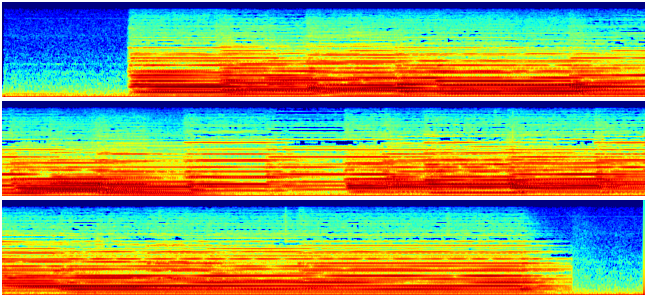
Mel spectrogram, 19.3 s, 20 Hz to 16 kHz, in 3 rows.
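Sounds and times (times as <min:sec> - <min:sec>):
pipe organ with Prestant 8', Octaaf 4', Quint and Octaaf 2' stops: 0:01.3 - 0:18.6.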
